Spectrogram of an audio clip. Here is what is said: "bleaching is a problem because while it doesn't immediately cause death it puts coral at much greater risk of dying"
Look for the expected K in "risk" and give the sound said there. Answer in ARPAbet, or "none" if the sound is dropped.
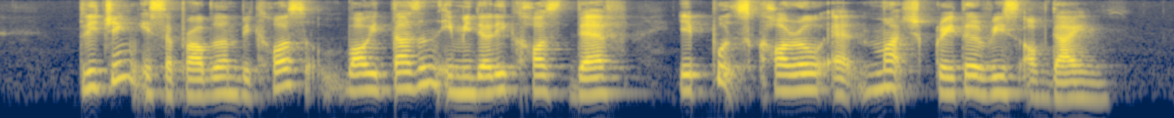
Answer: none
